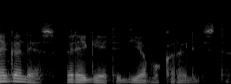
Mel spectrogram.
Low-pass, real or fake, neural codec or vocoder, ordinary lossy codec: 7.2 kHz; real; none; Opus, 32 kbps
